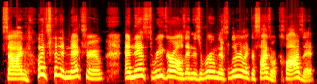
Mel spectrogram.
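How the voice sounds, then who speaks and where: A middle-aged American woman with a husky, deep-set voice that still cuts through brightly. She chats casually and bluntly, acting out bits of dialogue as she rambles through anecdotes. The sound is close and dry. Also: animated, moderate pace, no echo. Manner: blunt, slangy, animatedly quotes herself and others. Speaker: host of a live panel stream.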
